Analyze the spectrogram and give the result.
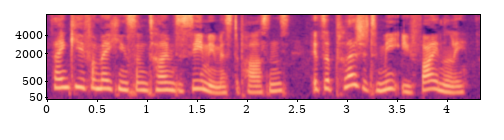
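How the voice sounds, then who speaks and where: An actress doing a polite young woman arriving for a job interview in a lesson dialogue. Her voice sits somewhat high, and her manner is gracious and courteous. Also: lively intonation, fast talker, warm tone, no echo.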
